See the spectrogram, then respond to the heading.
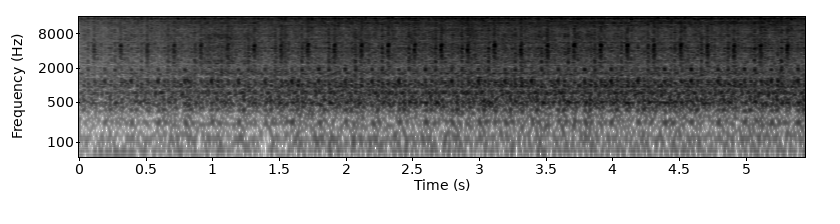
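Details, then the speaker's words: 2018 Ford F150 4x4 V8 XLT, sold cheap at auction as having a bad engine, at warm idle: a fast, even tick of about 2–3 per second, unchanged; a rattling, hissing, likely clogged PCV valve is then found. "Well, if these fans will ever shut up, then we'll be able to uh listen and see if this ticking noise has gone away. And just like clockwork. Nope. So, here's the deal. It doesn't sound better. It doesn't sound worse."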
